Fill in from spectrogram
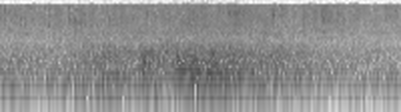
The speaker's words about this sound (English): I love thunderstorms. The sounds, the flashes of light the ground rumbling.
